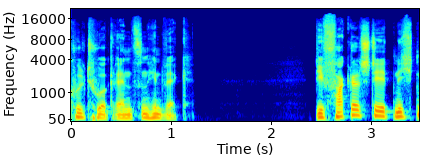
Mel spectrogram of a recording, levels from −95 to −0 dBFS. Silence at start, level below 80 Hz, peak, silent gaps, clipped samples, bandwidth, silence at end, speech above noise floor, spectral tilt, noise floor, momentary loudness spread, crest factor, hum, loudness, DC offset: 0 s; -46 dBFS; -8 dBFS; none; under 0.1%; 17.5 kHz; 0.05 s; 58 dB; -4.5 dB/octave; -85 dBFS; 8 LU; 22 dB; none; -28 LUFS; under 0.1%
